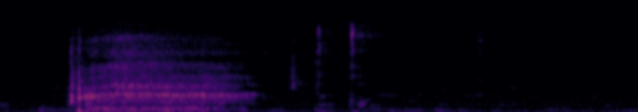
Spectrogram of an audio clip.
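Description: A short, soft breath into the microphone, followed about a second in by a few faint small clicks.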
